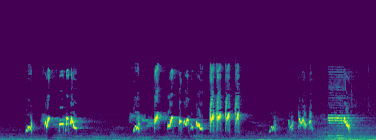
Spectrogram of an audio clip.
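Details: Red-whiskered bulbul in morning training sings repeated lively phrases of warbling, slurred whistles mixed with rapid sharp ticking notes, bursts separated by short gaps; a faint buzzy tone appears near the end.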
